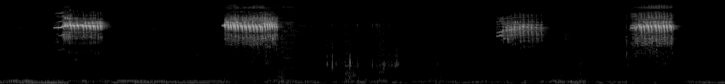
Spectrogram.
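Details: Oriental magpie-robin chick calls, used as a lure to draw in parent birds: four harsh, hissing, buzzy bursts of about half a second each, arriving in two spaced pairs, with a faint low rumble between them.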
